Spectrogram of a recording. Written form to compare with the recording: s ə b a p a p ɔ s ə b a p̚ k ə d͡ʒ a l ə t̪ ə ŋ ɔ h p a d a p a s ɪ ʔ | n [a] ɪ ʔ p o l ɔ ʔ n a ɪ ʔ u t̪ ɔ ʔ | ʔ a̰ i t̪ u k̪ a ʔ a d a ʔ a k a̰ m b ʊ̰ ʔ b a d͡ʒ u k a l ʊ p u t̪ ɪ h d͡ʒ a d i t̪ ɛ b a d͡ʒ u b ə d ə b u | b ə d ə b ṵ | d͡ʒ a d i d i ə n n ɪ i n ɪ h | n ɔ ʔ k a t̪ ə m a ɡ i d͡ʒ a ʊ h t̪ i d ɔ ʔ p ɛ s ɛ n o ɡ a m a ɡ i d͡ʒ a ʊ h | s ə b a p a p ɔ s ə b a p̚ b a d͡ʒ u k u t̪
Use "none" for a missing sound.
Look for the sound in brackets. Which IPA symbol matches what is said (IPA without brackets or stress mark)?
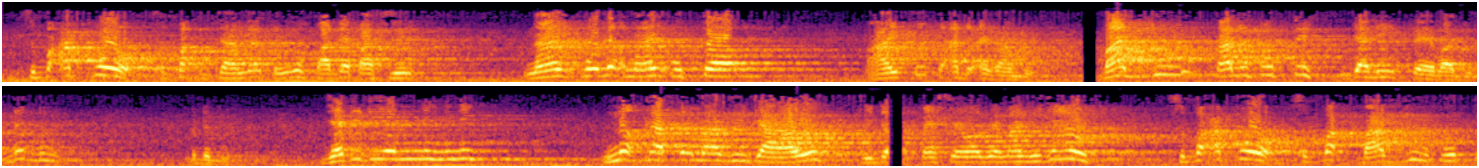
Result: a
